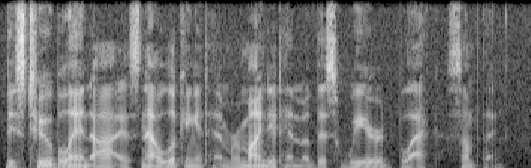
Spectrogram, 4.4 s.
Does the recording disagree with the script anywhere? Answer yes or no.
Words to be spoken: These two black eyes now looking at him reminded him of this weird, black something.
yes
